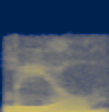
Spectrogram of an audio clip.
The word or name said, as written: Lille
